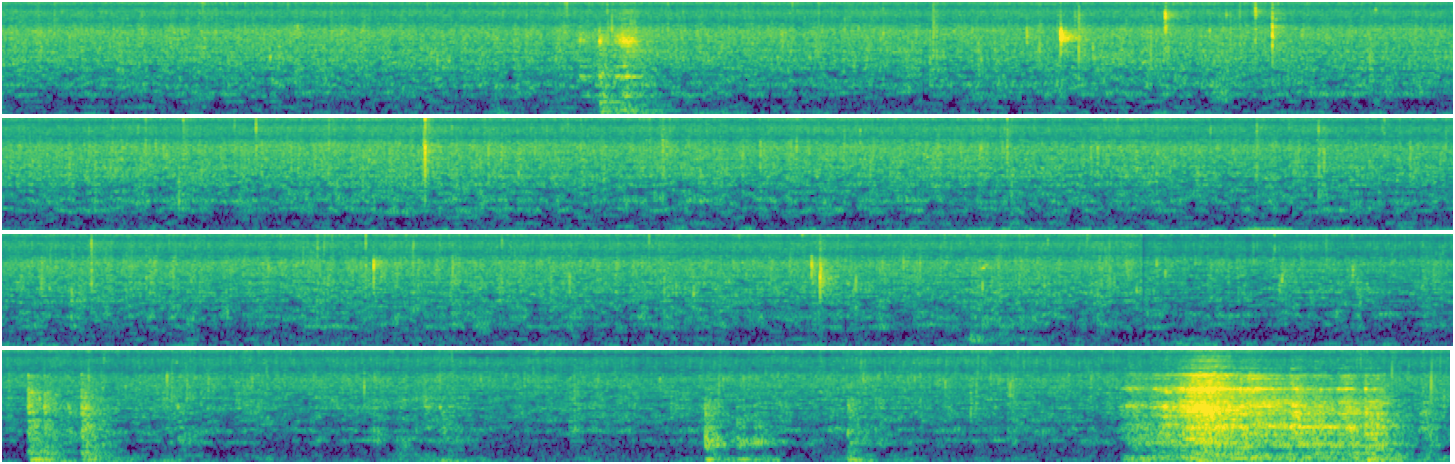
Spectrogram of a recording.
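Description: Anchovy fritters frying in shallow oil in a wok: a soft, steady sizzle with a few scattered pops, and a louder burst of noise near the end.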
